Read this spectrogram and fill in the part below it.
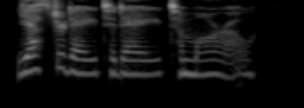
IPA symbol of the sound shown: ə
